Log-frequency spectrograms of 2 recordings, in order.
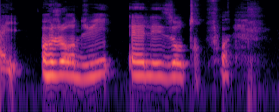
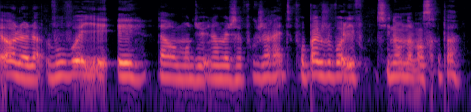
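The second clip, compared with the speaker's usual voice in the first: ordinary delivery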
